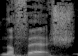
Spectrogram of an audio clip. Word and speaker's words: nephesh: Now the word mind there is nephesh. That's N-E-P-H-E-S-H. Nephesh. Okay? Spelling is always different than the pronunciation.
